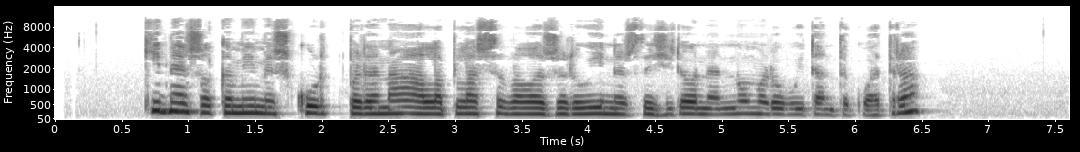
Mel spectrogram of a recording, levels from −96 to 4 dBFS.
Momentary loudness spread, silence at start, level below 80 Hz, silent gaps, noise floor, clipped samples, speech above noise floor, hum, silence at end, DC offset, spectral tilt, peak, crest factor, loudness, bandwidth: 7 LU; 0.7 s; -74 dBFS; none; -69 dBFS; under 0.1%; 49 dB; none; 1.1 s; under 0.1%; -6.5 dB/octave; -6 dBFS; 16 dB; -20 LUFS; 10.5 kHz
